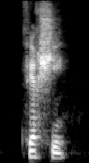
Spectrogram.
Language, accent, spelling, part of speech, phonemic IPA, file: French, France, faire chier, verb, /fɛʁ ʃje/, LL-Q150 (fra)-faire chier.wav
- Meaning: 1. to piss off, to annoy, to irritate 2. to have a (fucking) nightmare of a time; to be excessively bored 3. to bust one's arse; to work extremely hard; to push oneself to the limit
